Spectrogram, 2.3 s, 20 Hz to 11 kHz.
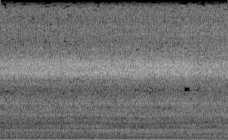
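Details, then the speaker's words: Mazda CX-7 2.3L after timing chain job: smooth low even idle rumble, no ticking or rattling, settling as it stabilizes; timing correct. "se escucha parejita no se escucha ningún matraqueo absolutamente nada se escucha genial"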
